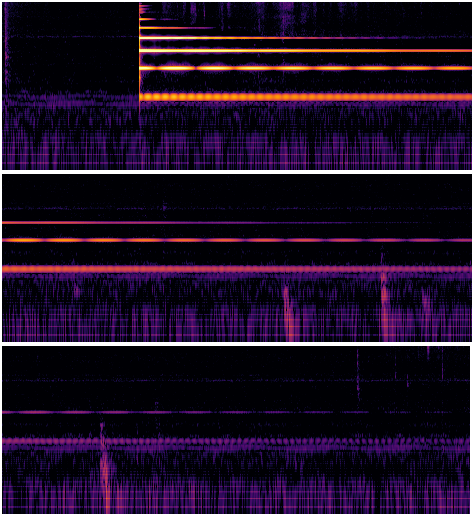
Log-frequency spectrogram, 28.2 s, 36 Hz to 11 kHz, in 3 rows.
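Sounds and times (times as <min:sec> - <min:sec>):
meditation bell struck and ringing: 0:02.8 - 0:25.3.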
